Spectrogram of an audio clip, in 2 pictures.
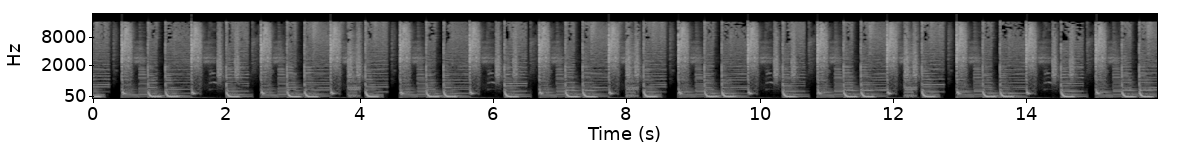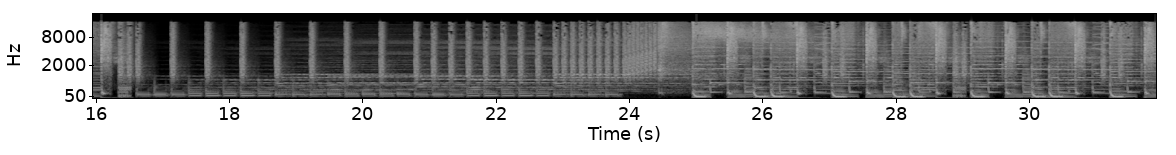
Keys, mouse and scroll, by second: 1.0 ctrl+shift+click, 3.7-4.1 ctrl+scroll up 2, 4.7 ctrl+click, 7.1 alt+Down, 8.7-9.2 ctrl+alt+scroll down 2, 9.5 ctrl+space, 11.5 d, 12.0 click, 13.4-13.8 scroll up 1, 14.3-19.7 ctrl+drag, 23.3-24.7 drag, 24.9-25.7 ctrl+scroll up 2, 26.0 ctrl+space, 27.0 ctrl+click, 27.6-31.0 ctrl+drag, 31.3-31.9 ctrl+scroll down 4.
